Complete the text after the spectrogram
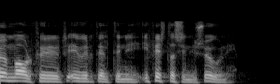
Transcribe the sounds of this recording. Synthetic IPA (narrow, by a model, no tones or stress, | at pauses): œːmaːwlfɪɾɪɾɪːvɪɾt̪ɛlt̪ɪnːɪifɪrst̪asɪnːɪsœːɣʏnːɪ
